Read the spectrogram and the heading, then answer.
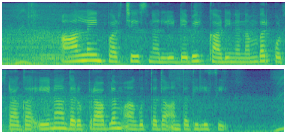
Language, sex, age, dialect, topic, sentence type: Kannada, female, 18-24, Coastal/Dakshin, banking, question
